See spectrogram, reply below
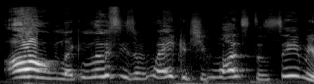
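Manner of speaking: thrilled voice, very high and very loud. Recapping his reaction to news that she woke up, imitating a very happy voice. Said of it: "His voice gets so happy".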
